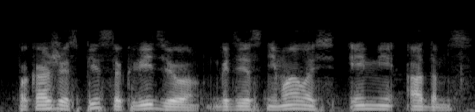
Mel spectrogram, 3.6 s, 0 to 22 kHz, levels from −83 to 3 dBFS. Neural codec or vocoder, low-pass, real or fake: none; 7.2 kHz; real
